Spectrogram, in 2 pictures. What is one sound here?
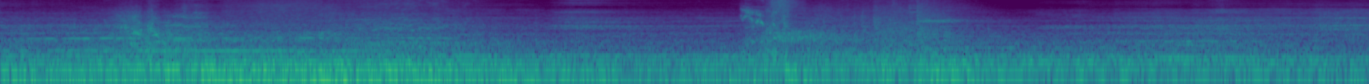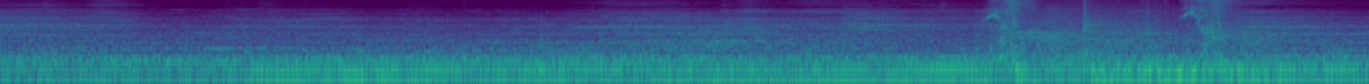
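A magic spell whooshes and crackles.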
